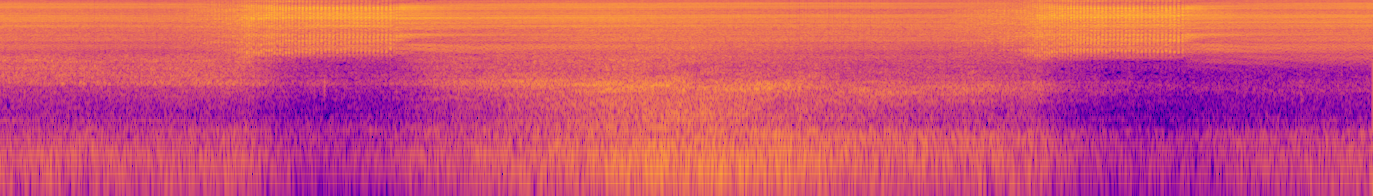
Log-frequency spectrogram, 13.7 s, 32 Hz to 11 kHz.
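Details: Male Tibicen superbus cicada calling from a tree along the Muskogee Turnpike, Oklahoma, on July 18, 2010, other males in the background and females laying eggs nearby; a continuous harsh, hissing drone swells louder twice, around three and eleven seconds.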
